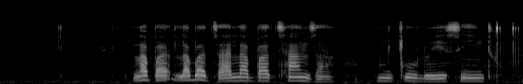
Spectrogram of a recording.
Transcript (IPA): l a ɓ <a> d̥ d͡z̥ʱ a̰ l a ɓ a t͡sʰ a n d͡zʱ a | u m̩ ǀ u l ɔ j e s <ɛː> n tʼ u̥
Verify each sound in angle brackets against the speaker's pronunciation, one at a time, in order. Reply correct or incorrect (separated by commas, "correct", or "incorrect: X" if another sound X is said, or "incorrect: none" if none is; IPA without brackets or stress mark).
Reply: correct, incorrect: iː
